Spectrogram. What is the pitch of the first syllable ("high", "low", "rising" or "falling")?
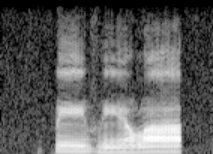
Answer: high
